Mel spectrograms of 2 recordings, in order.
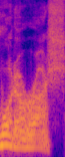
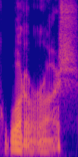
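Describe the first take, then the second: First: It is said with lively, expressive inflection. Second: It is said flat and subdued.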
